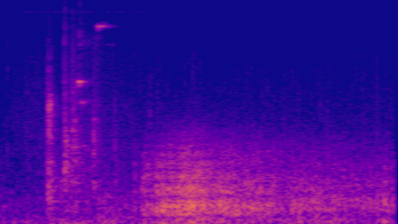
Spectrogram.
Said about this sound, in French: Un soir, par un temps affreux, éclairs et tonnerre, cascade de pluie, que c'en était effrayant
